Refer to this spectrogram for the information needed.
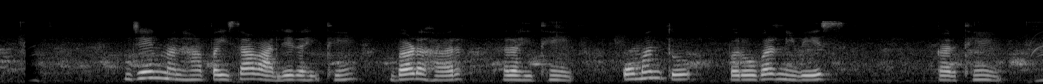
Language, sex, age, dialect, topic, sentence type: Chhattisgarhi, female, 51-55, Eastern, banking, statement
